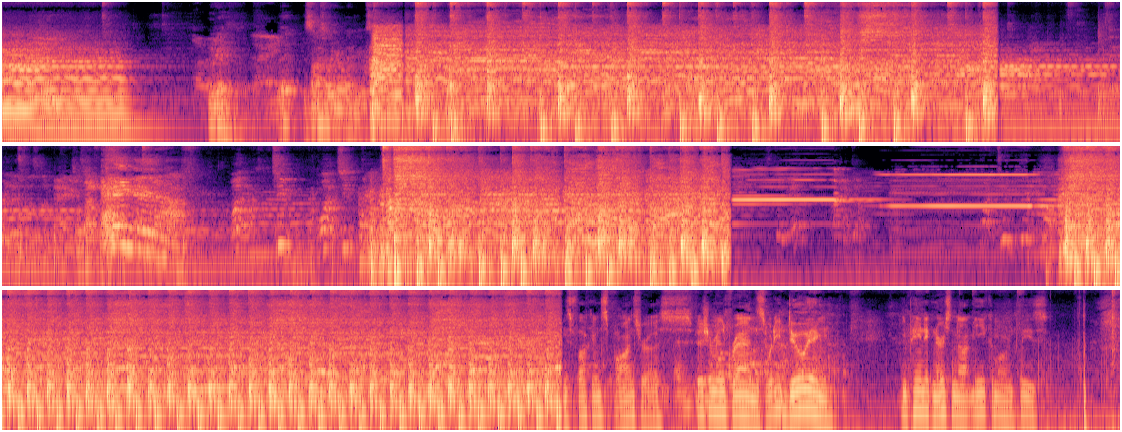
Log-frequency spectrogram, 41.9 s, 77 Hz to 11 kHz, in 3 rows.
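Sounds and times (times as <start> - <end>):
rock song: 0.0 - 1.6, 4.6 - 12.5, 18.4 - 23.1, 27.2 - 35.0
electric guitar: 0.0 - 2.0, 4.6 - 13.9, 18.4 - 23.1, 27.0 - 35.0
drum kit beat: 4.6 - 12.5, 18.6 - 23.1, 27.2 - 35.0.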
